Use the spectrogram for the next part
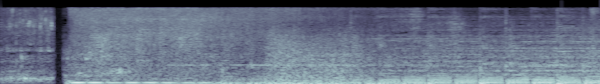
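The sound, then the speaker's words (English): Water gushes steadily from a tap in a bathroom, a loud, continuous hiss and splash that starts almost at once after a brief silent break and runs unbroken to the end, with a low hum beneath. “always run the water automatically when I go to the bathroom.”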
